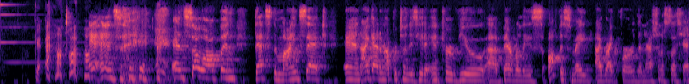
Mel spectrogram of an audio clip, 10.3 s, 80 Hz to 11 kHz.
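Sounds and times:
bright sustained bell tone: 0.0s - 1.8s
speech: 0.5s - 10.3s
laughter: 0.6s - 2.6s.

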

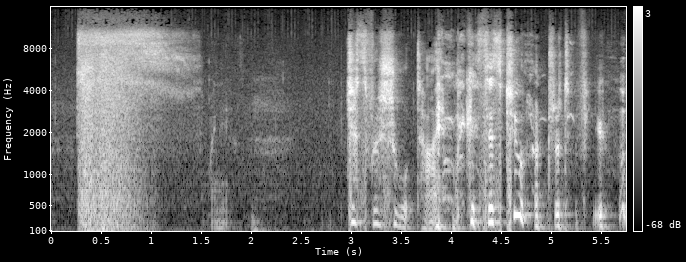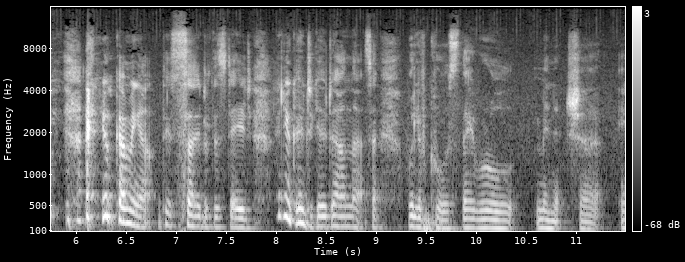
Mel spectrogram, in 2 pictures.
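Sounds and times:
short burst of noise: 0.2s - 1.6s
voice imitating a snake with a long sustained hiss: 0.2s - 2.0s
quiet breathy sounds: 0.8s - 2.5s
speech: 3.0s - 11.4s
laughter: 3.8s - 6.4s.

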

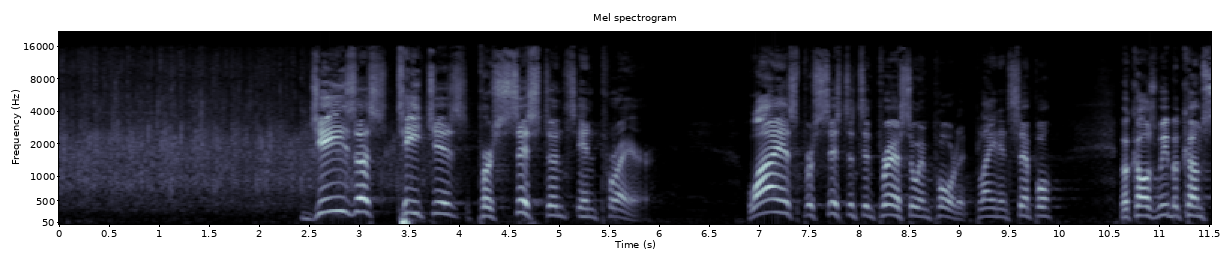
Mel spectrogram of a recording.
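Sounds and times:
audience applause: 0.0s - 3.4s
speech: 2.4s - 5.9s, 6.9s - 10.0s, 10.6s - 11.5s.

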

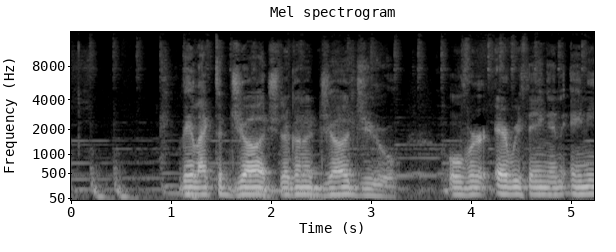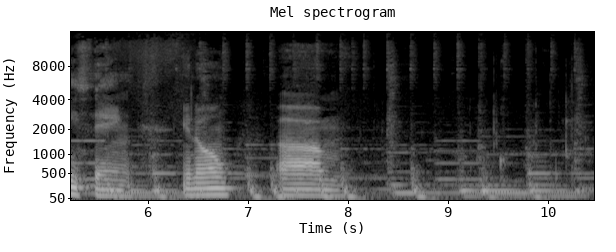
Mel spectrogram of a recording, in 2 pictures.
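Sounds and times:
speech: 1.1s - 8.1s
speaker sipping water with wet slurps and swallows: 8.2s - 10.4s.

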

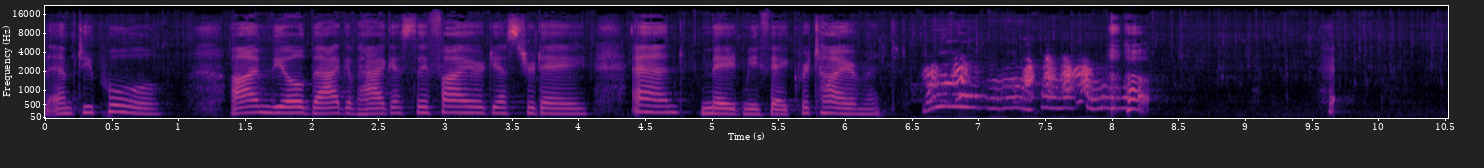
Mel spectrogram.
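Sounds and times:
speech: 0.0s - 6.7s, 7.9s - 8.4s
coyote howling: 6.5s - 8.3s.

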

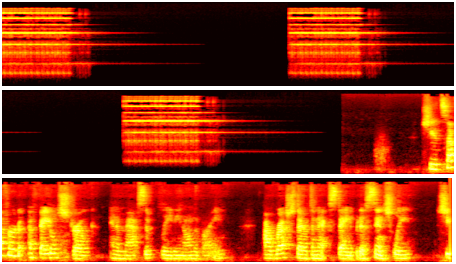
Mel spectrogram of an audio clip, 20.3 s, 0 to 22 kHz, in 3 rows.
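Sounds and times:
telephone ringing in bright trilling bursts: 0.0s - 2.0s, 4.4s - 6.4s, 8.6s - 10.4s
speech: 13.1s - 20.3s.

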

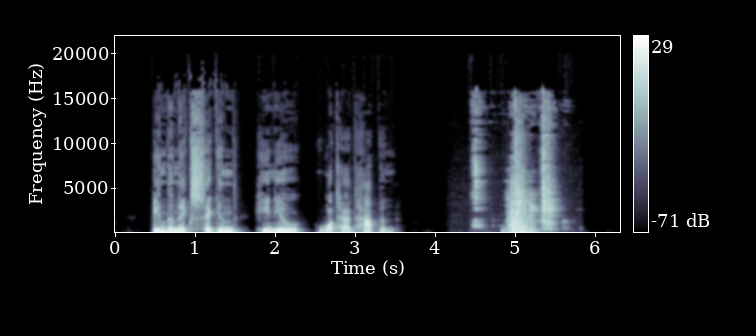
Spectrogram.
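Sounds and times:
speech: 0.5s - 3.6s
door being unlocked and opened inwards by pulling its knob: 4.5s - 5.7s
sharp door latch click: 4.9s - 5.6s.

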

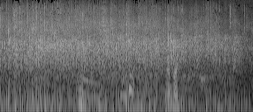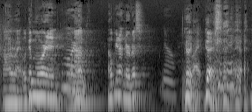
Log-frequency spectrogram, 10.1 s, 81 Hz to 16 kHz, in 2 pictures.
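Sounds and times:
church audience applauding: 0.0s - 5.5s
speech: 5.2s - 10.0s
laughter: 9.2s - 10.0s.

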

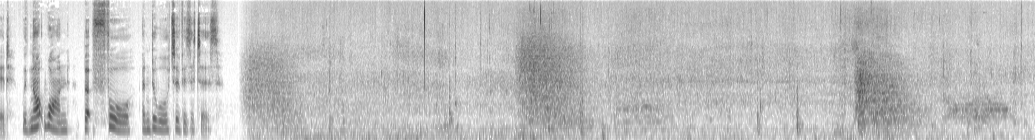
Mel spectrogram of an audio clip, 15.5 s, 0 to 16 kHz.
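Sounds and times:
speech: 0.0s - 3.9s
wind: 3.4s - 15.5s
fin whales blowing at the surface: 3.6s - 15.5s
water lapping against a boat: 4.1s - 15.5s.

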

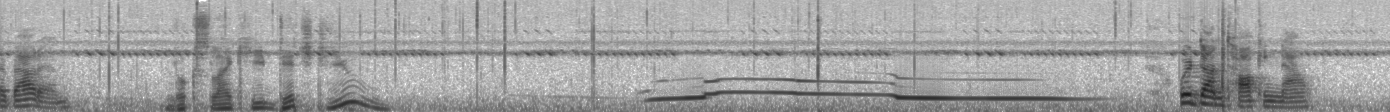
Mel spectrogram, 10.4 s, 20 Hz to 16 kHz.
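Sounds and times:
speech: 0.0s - 3.0s, 8.8s - 9.9s
faint steady hum: 0.0s - 10.4s
hungry wolf howling: 4.8s - 8.4s.

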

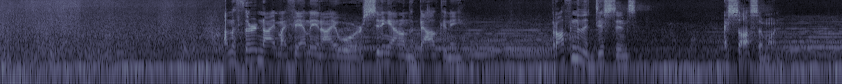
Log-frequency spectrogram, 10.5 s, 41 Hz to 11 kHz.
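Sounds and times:
ocean waves crashing onto rocks as the tide rolls in: 0.0s - 2.9s
wind: 0.0s - 10.5s
speech: 3.1s - 6.0s, 6.9s - 8.1s, 9.0s - 10.0s.

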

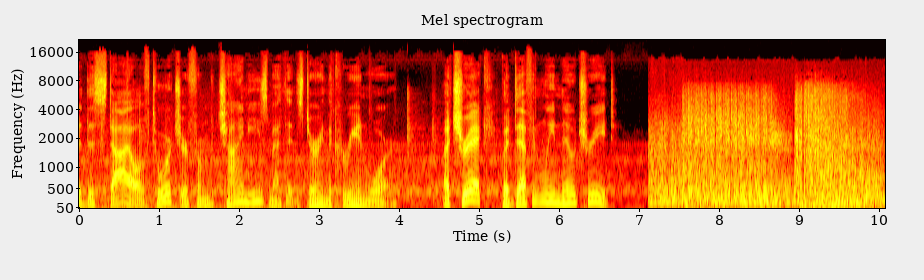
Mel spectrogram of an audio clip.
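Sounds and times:
speech: 0.0s - 7.8s
heavy artillery barrage and gunfire: 7.1s - 10.0s.

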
